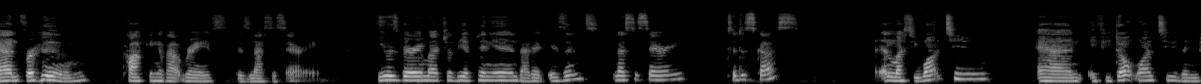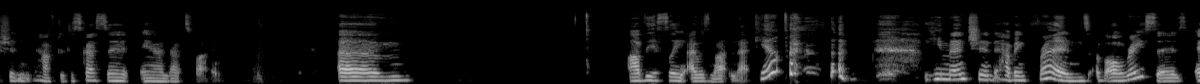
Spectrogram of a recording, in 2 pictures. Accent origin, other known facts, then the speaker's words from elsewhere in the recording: United States; moved away; growing up in America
